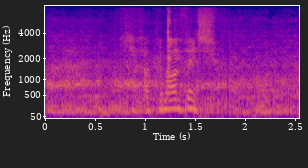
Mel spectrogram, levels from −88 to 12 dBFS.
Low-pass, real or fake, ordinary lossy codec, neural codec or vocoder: none; fake; none; codec, 16 kHz, 4 kbps, FreqCodec, smaller model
